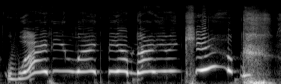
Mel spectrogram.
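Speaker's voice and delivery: mock-whiny high voice; self-mocking whine. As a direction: squeak it out like a teen doubting herself. Retelling self-doubting question, high voice.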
